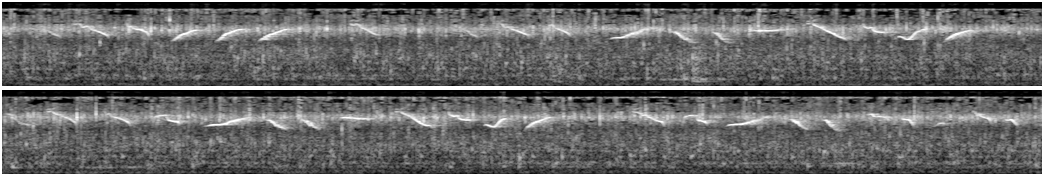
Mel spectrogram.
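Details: White-eye known as pleci, recorded as a masteran for teaching other birds: long run of bright, high-pitched chirps and slurs, steady and continuous throughout.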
